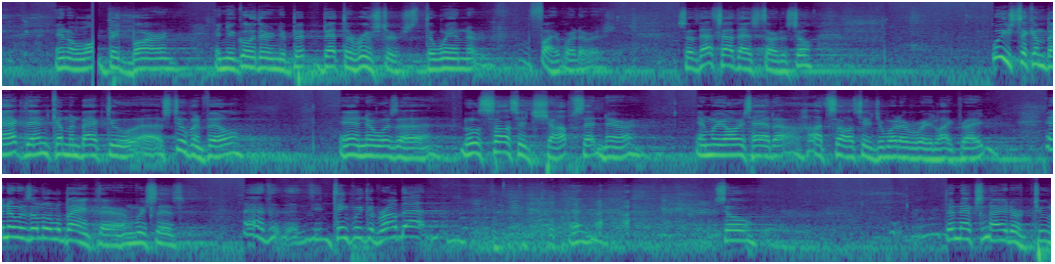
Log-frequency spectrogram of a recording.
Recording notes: Live recording of 2/9/24.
